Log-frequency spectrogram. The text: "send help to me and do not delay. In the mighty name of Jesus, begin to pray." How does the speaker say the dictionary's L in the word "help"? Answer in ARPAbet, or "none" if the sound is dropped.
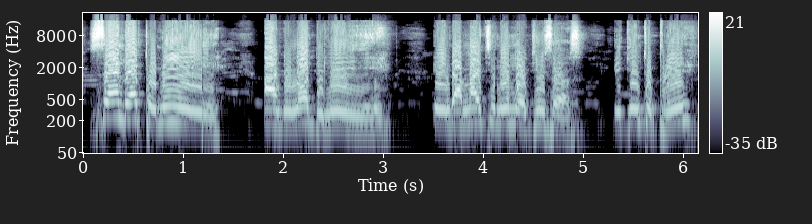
none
